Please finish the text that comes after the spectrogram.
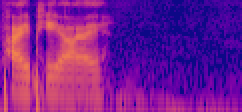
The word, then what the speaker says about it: PyPI: I've heard them pronounce it PyPI, as in the Anyway.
